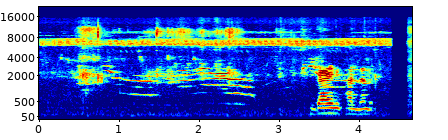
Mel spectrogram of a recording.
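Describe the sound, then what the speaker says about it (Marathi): A cat meows several times, fairly close and clear, and a person's voice follows briefly near the end. "बघ ती मांजर बघा मांजर"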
